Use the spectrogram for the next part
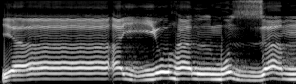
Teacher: ada tasydid za yang harus kita tekan ke za-nya, kemudian tasydid mim yang harus kita dengungkan, kita panjangkan.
